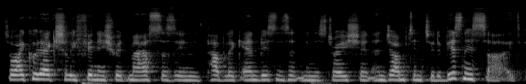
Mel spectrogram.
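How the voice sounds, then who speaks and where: A woman's voice: mid-range voice, flat delivery, fast talker, darkish tone. A middle-aged woman from the Netherlands with a Dutch accent, telling her life story as a podcast guest in an earnest, reflective way. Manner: earnest, reflective, with light laughs and restarts. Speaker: podcast guest, sustainability entrepreneur. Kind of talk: conversational interview storytelling.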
